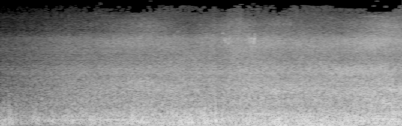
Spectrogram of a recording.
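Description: Road noise from a moving car, heard from inside it: a steady rumble with tyre hiss that grows gradually louder.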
